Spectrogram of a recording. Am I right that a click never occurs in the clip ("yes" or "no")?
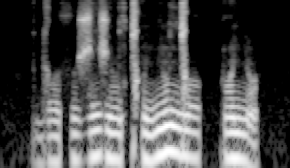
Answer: no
